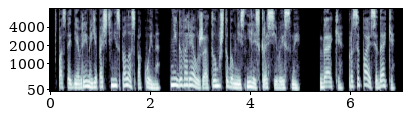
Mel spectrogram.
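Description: A woman's voice: low voice, fast talker, breathy edge, no echo, studio quality. A woman narrating a first-person novel as an audiobook, reading expressively and with feeling. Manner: expressive, emotionally engaged reading.

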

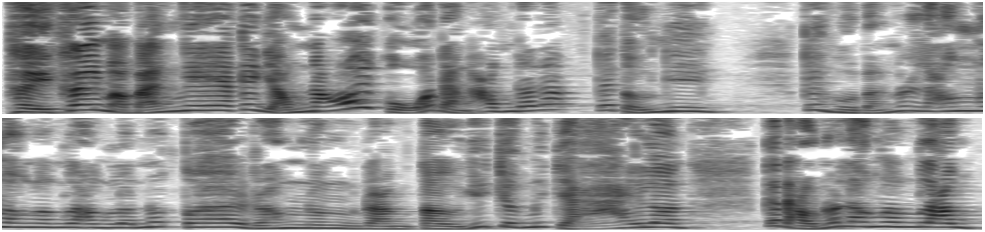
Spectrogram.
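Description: With a high, animated voice and a brisk pace, a woman chats her way through a ghost story. She often breaks off to address the people listening.

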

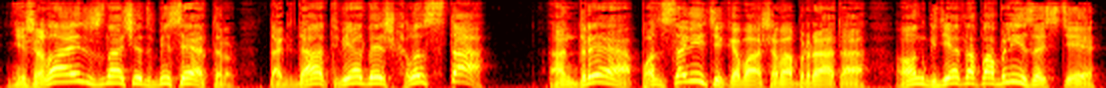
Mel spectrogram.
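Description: A man's voice: medium pitch, very animated, moderate pace, hardly any pauses, no room sound, clean studio sound, voice pushed up, lightly acted. A man voicing an old, hot-tempered nobleman who roars in fury at a servant. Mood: raging. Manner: roaring, raging.

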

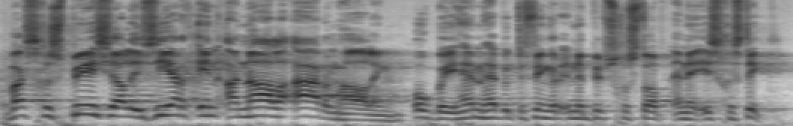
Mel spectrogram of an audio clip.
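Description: High-voiced man telling a comic story. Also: quick pace, echoey room, very noisy. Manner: mock-confessional storytelling, rising to excited shouts. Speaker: comedian. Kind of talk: comic monologue recording.

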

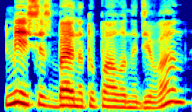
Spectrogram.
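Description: A woman narrating a story aloud in an expressive reading. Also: mid-range voice, moderate pace. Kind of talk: audiobook reading.

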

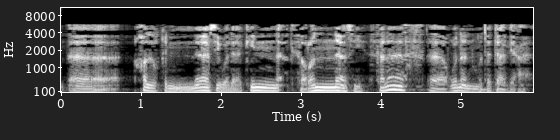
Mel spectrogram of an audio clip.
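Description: Patient male recitation teacher with a husky, gravelly voice; slow recited examples; lo-fi broadcast sound. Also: lowish voice. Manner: patient, explanatory, recites example words slowly. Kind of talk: explaining tajweed on a call-in program.

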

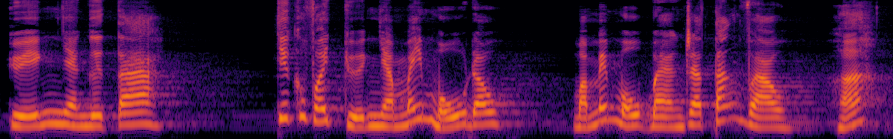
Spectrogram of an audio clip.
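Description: A woman voicing a sharp-tongued village wife who scolds her neighbours quickly and loudly. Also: expressive, close to an everyday voice. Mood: scolding. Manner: scolding, fast and shrill.

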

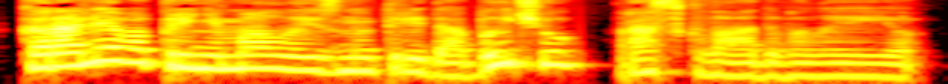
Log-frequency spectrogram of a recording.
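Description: Woman narrator, children's audiobook, lively expressive delivery. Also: medium pitch, quick pace.

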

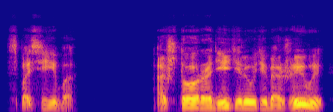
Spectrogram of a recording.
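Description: A man voicing a huge bearded, bad-tempered puppet master who barks slow, loud shouts in a storybook reading. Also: deep voice, no room sound. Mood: gruff questioning.

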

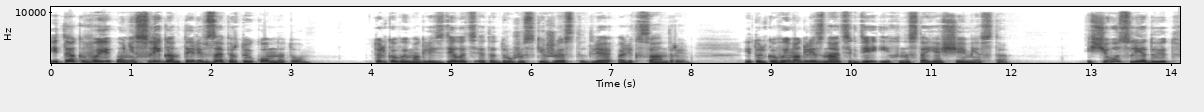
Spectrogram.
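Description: Detective role done by the reader: a pushy, sharp-witted man who grills a suspect with sarcasm, in a dry, slightly high voice. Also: no room sound. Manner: pressing, sarcastic interrogating.

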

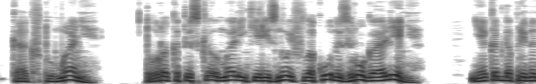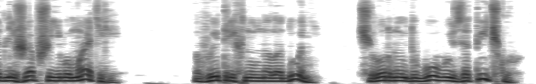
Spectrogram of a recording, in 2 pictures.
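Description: A man reads a story aloud in a very dark, mellow, husky voice. His pitch moves widely as he narrates expressively, and the recording is dry and close. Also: no room sound. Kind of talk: audiobook reading.

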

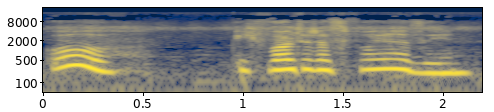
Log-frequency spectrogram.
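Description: A woman's voice: sits high, unhurried, a little hiss or hum. Teasing young woman. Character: young woman out to see a forest fire. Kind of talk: radio drama acting.

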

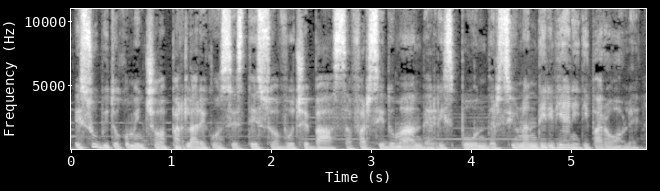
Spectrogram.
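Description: Woman doing an audiobook, low dark voice, kinda husky, calm even storytelling. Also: soft background music. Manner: steady, measured first-person storytelling. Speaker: narrator. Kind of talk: audiobook reading of a literary novel.

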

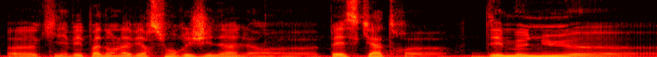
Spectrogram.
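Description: A tired man with a young son hosting a games channel, giving excited live reaction commentary late at night, with lots of fillers and outbursts. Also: medium pitch, brisk. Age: adult with young son. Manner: excitable, chatty, many fillers. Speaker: video game channel host.

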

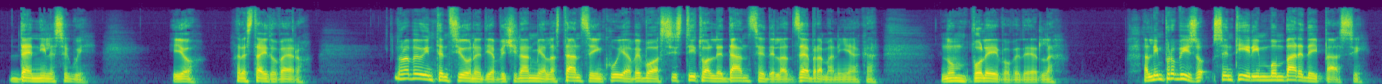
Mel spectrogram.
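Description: Rich: A man with a very low, deep voice reads a novel aloud for radio. His narration is measured and steady, delivered close to a studio microphone. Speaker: reader. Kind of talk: literary reading on radio.

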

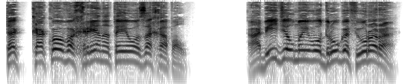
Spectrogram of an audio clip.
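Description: A man's voice: high-pitched, sing-song, brisk, a bit bright, no room sound, studio quality, pitched above the performer's own voice. A man voicing a stern, mocking middle-aged spy who barks orders and threatens bluntly, in a comic audiobook. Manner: barked commands and gruff threats.

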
